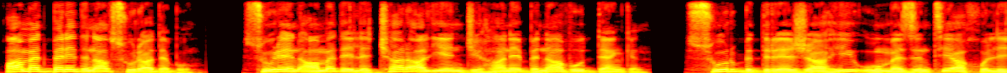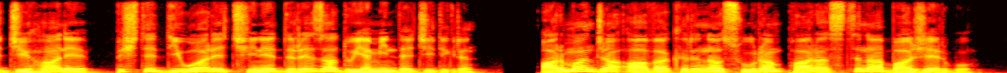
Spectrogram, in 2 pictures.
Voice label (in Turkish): Kurtce Erkek Kurmanci, seslendirme; erkek sesler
